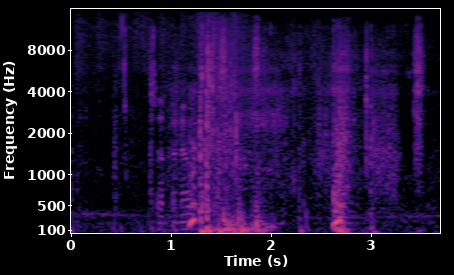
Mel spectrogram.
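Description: A body scrapes and thumps while climbing over a wooden fence.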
